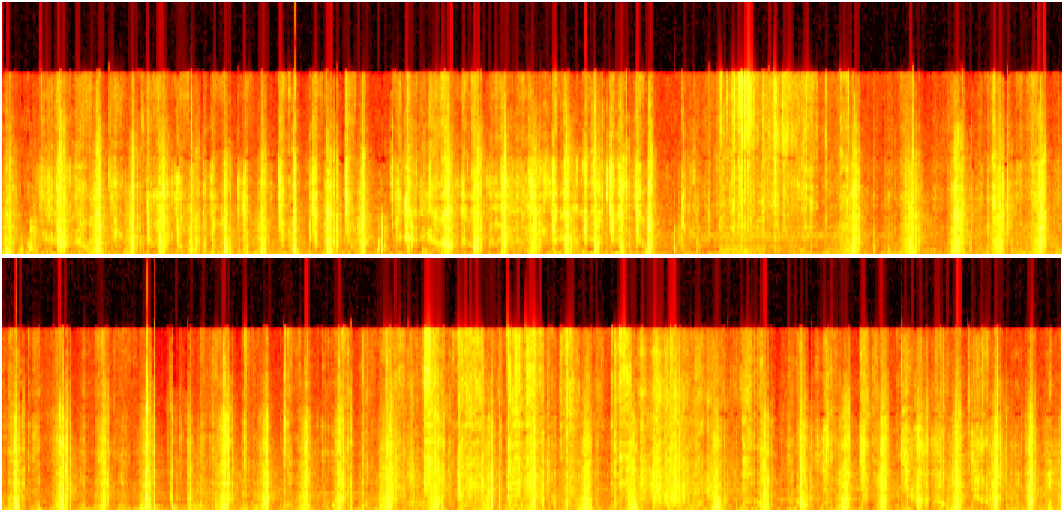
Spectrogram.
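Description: Shaved ice being chewed close to the microphone: continuous, rapid crunching of mouthfuls of soft white ice, with the occasional scrape of a metal spoon.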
